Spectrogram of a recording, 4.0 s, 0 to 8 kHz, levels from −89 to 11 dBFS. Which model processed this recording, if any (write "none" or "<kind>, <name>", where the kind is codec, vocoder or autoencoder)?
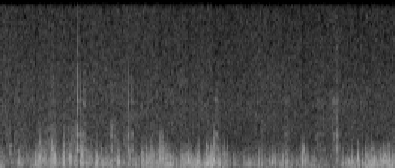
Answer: vocoder, Vocos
